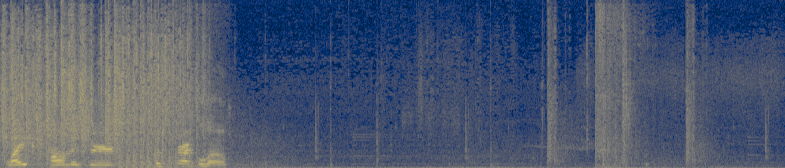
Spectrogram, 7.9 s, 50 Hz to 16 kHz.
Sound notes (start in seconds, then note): 2.4 artillery shell falls from sky demolishing a building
